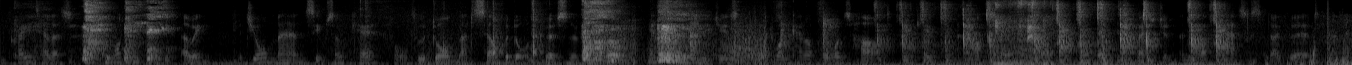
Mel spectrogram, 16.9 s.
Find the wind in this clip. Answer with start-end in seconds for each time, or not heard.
0.0-16.8.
